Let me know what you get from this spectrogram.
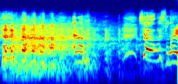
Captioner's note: laughter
